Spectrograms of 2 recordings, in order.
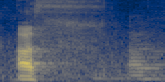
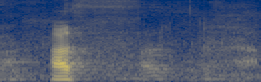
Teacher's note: और अब साथ इस बात को जहन में भी ले आएं कि आपकी ज़बान कहाँ पर लग रही है। अस, ज़बान को थोड़ा सा बाहर निकालेंगे और बाहर निकाल कर आप उसको ज़बान, ये दांतों की जो अगले दो दांत हैं उसकी टिप पर लगाएंगे, उसके बिल्कुल बाहर वाले किनारे पर नीचे लगाएंगे।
